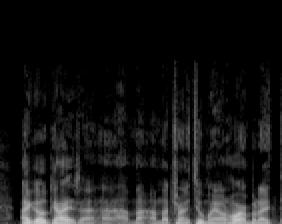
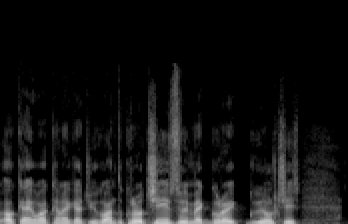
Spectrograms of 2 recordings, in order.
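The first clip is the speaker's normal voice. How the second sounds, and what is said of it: Put-on accent imitating a waiter. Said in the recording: “I think I hit that accent out of the park. I mean, the guy talked exactly.”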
